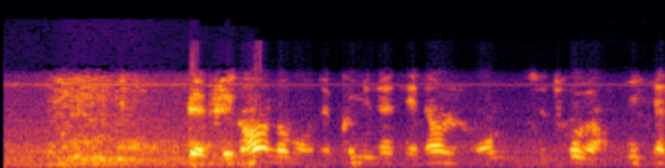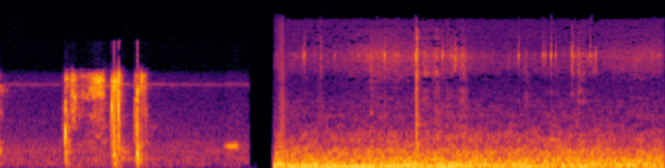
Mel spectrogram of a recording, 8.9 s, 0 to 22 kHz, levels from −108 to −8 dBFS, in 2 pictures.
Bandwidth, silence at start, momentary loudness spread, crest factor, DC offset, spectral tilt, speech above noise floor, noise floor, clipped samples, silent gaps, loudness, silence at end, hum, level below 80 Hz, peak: 11.5 kHz; 0.05 s; 15 LU; 20 dB; under 0.1%; -5.5 dB/octave; 32 dB; -53 dBFS; under 0.1%; 6.14-6.25 s; -22 LUFS; 0 s; none; -30 dBFS; -2 dBFS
